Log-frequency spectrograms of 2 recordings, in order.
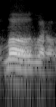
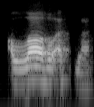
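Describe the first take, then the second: First: It is said fast and unclearly. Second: It is said slowly and clearly.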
